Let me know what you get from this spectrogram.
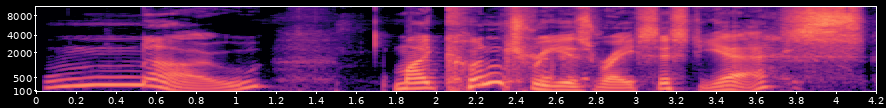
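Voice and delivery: drawn-out, high no, then slow concession; mock emphatic rebuttal. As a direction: stretch it out in exaggerated correction. Acted emphatic reply to accusation.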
